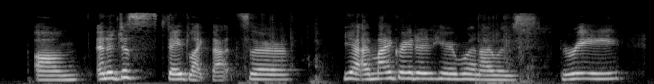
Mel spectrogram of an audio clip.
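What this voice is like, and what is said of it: Blended Filipino-Australian accent. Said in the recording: “my accent is like not fully Filipino, but not fully Australian... kind of blended”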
